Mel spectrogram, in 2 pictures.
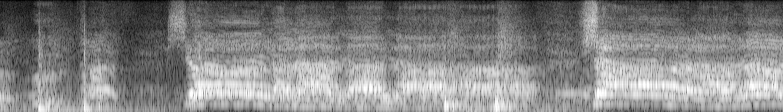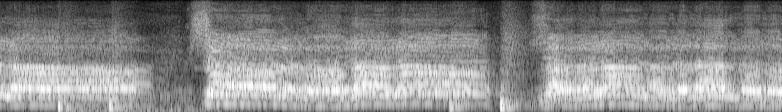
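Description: Football supporters in the stand chanting in unison, a sung phrase repeated about every three seconds by many voices, with a few sharp beats near the end.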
